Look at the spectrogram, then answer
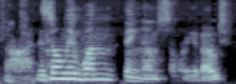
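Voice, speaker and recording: An actor playing an idealistic, excitable young poet in a radio drama, earnest and theatrical with halting phrasing. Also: male voice, fairly high pitch, dull audio, slight background noise. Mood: exalted, eager.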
